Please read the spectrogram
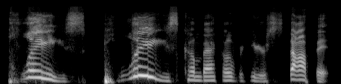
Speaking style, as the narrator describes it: I'm screaming at him

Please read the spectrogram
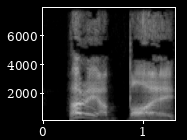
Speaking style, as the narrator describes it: shouted Uncle Vernon from the kitchen

